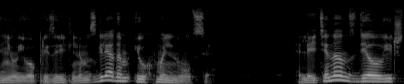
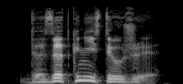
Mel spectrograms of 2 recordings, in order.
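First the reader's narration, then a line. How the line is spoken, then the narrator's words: Barking snap. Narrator (Russian): Рявкнул лейтенант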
